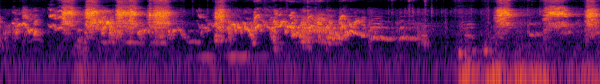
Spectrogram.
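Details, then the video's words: Shrill, rapid budgie chirps and warbling chatter fill the first two seconds, then a pause, then more sharp high chirps over a low rumble. "Adorable Budgies Chirping Sounds"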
